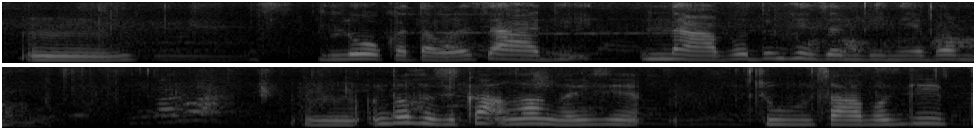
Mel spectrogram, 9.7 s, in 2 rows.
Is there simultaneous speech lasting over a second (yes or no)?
no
